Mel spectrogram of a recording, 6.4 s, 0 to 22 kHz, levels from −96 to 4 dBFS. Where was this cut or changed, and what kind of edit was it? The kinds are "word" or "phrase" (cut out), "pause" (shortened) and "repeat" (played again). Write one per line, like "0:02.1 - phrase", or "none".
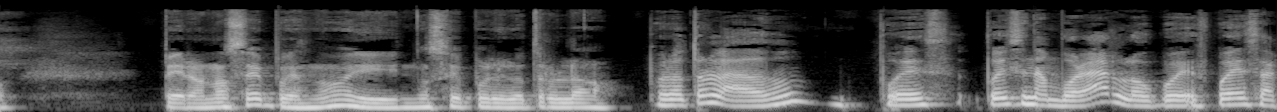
none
